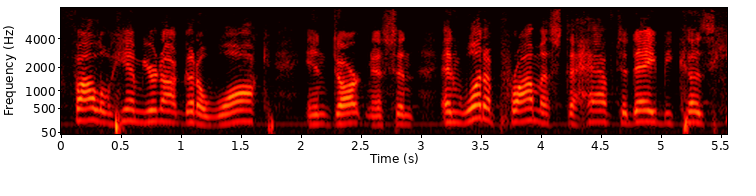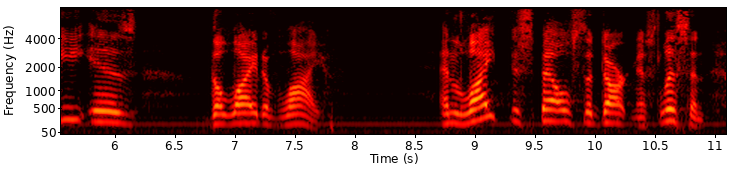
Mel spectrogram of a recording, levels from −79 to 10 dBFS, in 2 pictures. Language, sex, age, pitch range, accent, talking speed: English, male, 50-69, 155-215 Hz, American, 160 wpm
